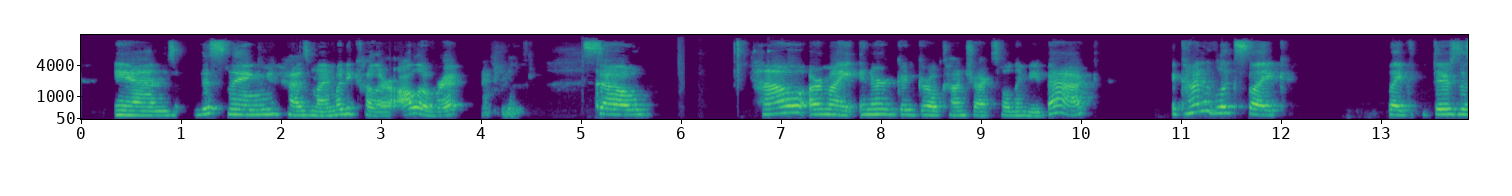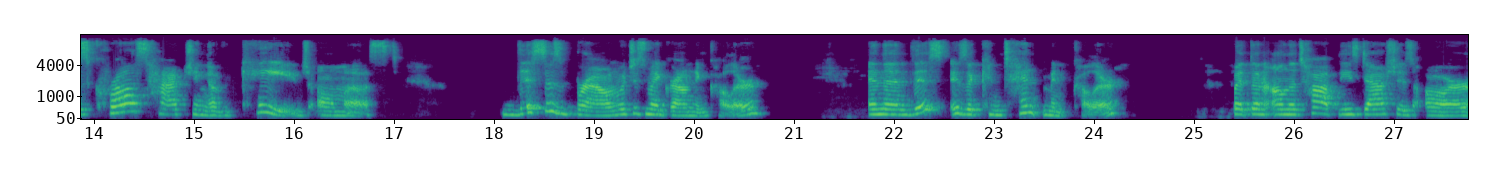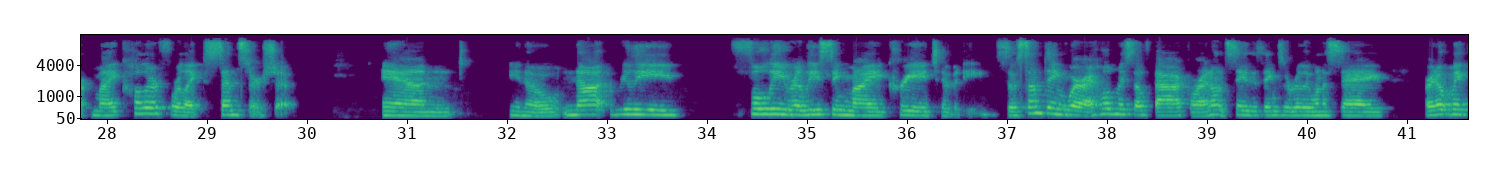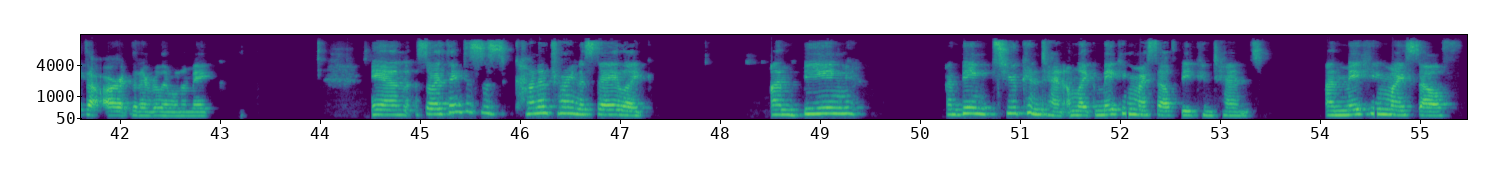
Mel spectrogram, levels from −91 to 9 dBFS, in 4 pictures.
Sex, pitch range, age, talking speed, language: female, 175-230 Hz, 20-39, 140 wpm, English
